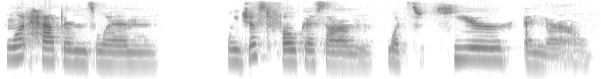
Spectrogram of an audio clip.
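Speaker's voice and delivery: calm, unhurried meditation guide voice; guided meditation. Acted. Yoga teacher guiding her students through meditation, calm and unhurried. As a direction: lead the listener gently through breathing.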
